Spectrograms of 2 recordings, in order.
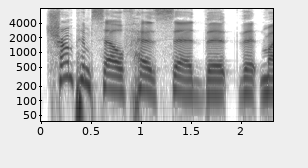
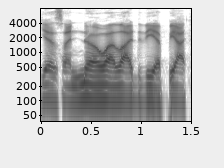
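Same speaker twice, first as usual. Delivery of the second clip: lower, quick, lightly voiced meek admission; meek defendant; 6 semitones lower, faster than usual. Flynn answering the judge, lower, lightly voiced meek admission.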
